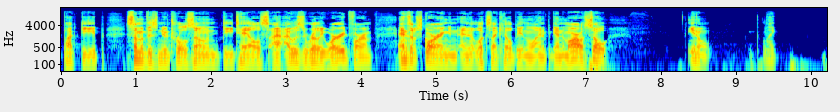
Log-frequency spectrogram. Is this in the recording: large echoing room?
no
